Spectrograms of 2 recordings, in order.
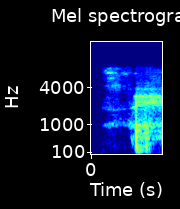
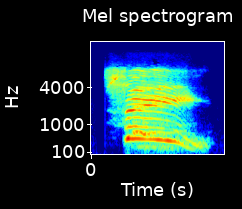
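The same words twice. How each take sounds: First: The word is whispered softly. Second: The word is shouted loudly.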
